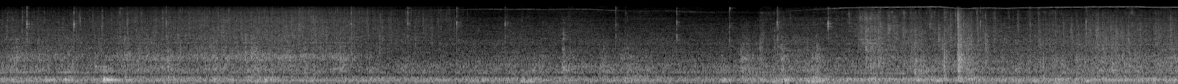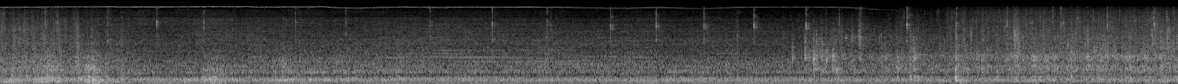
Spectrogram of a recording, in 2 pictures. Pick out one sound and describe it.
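Rocks and dirt pour from an excavator bucket into a truck bed with a rattling crash.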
